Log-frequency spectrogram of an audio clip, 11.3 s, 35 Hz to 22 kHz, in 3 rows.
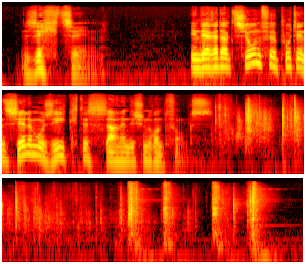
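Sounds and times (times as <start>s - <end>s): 
speech: 0.3s - 1.3s, 2.4s - 6.6s
old mechanical typewriter keys clacking: 7.3s - 11.0s.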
